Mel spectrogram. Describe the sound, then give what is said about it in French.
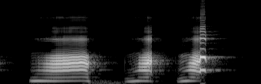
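Three buzzy, nasal goose honks made by humming through a goose call like a kazoo, with no air blown through it: a long held note, then two shorter rising blasts, fairly loud with no talking. “Puis là, tu vas te servir de ton appôt comme un gazou. Écoute bien, il n'y a pas d'air là-dedans.”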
